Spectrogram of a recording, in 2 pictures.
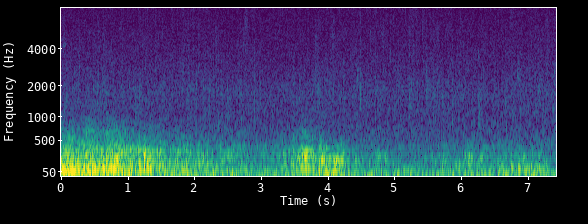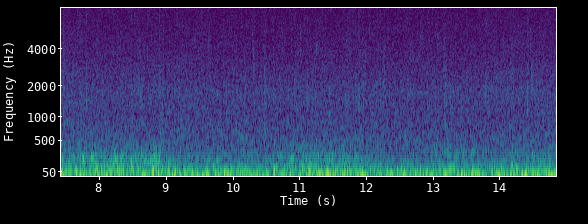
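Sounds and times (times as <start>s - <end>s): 
thunder: 0.0s - 4.5s.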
